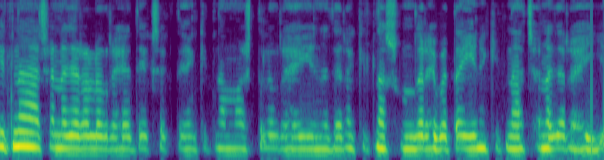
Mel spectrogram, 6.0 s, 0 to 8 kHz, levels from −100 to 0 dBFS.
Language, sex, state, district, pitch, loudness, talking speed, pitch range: Hindi, female, Jharkhand, Sahebganj, 230 Hz, -18 LUFS, 260 wpm, 225-235 Hz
